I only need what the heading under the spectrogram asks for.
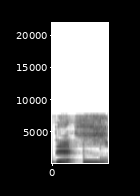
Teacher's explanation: when people say desu, it's usually just des. The u is silent.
